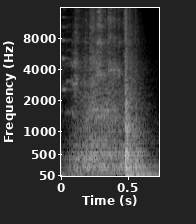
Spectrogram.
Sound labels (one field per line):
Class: drawer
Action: closing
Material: wooden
